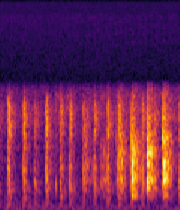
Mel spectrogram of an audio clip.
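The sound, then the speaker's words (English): Quiet knocking on a hard surface comes as a quick, even run of many light taps, growing slightly louder toward the end, with no voices. “Knock.”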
